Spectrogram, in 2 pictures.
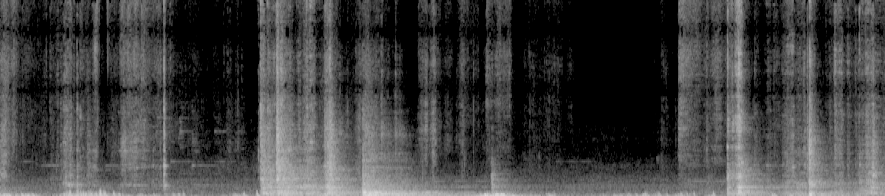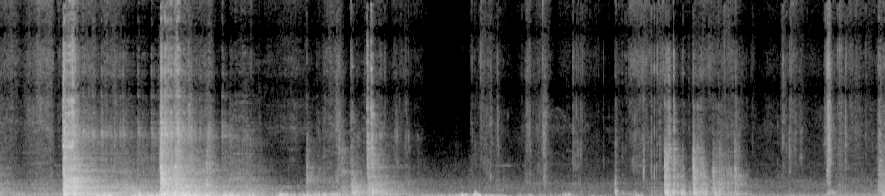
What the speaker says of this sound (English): Get these grates out of the way.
